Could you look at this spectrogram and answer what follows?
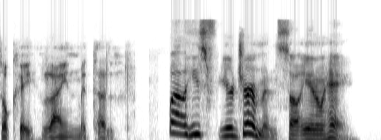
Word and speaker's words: Rheinmetall: But across the top, it says System Exa, and then you'll see Rheinmetall. I don't know how to pronounce it.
